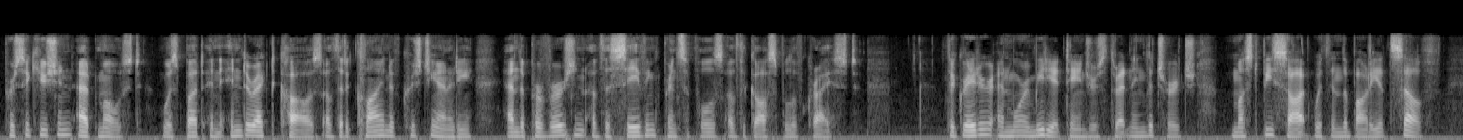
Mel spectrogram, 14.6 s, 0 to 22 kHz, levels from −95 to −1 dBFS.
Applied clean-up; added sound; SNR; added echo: none; none; none; none.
